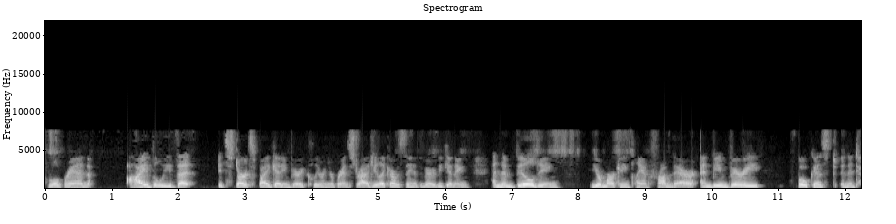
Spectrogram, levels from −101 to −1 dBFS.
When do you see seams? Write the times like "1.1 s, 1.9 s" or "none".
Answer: none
